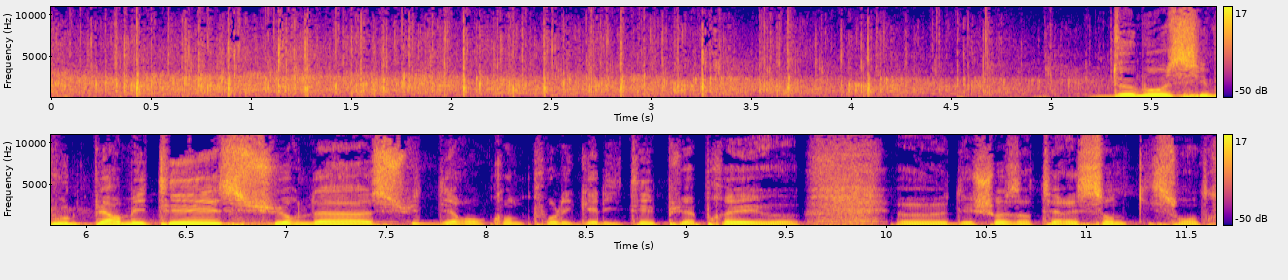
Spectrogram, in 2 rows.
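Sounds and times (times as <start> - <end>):
audience applause: 0.0 - 6.0
speech: 5.3 - 11.6.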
